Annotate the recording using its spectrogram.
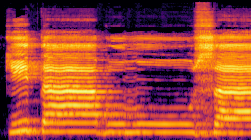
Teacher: میم کو واو ساکن کے ساتھ ملاتے ہوئے کھینچ کر ادا کریں گے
